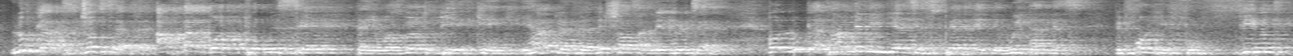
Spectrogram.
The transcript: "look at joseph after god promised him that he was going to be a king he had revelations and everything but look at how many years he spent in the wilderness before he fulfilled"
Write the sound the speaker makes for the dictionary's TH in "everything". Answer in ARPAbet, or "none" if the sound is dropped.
T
